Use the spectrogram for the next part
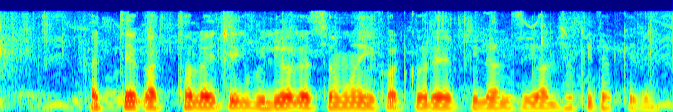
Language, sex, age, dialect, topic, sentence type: Bengali, male, 25-30, Jharkhandi, banking, statement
